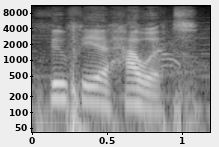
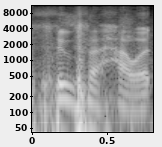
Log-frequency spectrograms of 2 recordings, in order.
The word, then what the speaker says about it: Thufir Hawat: The main reason being I mentioned those is, in the books, Thufir Hawat, or Thufir Hawat, depending on how you want to pronounce it, is the mentat to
